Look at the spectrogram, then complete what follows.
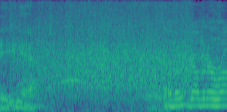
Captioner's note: applause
